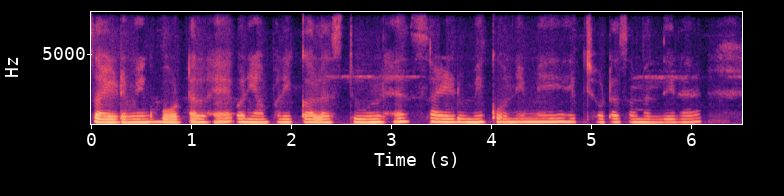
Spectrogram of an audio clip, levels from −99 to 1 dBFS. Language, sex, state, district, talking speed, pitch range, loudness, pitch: Hindi, female, Uttar Pradesh, Shamli, 195 wpm, 215-230 Hz, -17 LUFS, 225 Hz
